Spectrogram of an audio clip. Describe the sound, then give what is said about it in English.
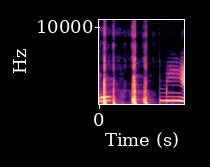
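A person mimics a cat the way a neighbor calls for his cat around the street, giving four short meows with falling pitch, then a longer drawn-out meow whose pitch wavers and rises at the end. “A couple of nights ago, he was stalking around the street, just going meow.”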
